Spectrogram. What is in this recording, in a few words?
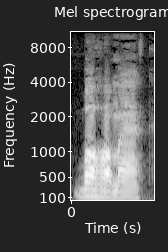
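"bahamas", Hungarian; gcompris; geography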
